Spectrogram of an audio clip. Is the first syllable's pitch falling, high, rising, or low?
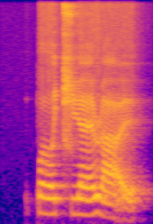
rising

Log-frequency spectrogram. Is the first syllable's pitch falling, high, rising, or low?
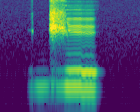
low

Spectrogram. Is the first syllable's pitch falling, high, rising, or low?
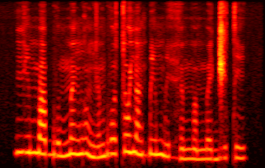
high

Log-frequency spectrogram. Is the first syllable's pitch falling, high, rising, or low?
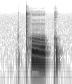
falling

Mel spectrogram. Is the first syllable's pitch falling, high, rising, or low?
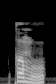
high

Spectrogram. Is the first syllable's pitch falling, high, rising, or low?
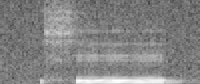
low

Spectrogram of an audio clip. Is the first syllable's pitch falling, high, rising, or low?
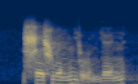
rising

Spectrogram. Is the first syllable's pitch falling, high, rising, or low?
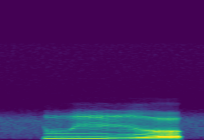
falling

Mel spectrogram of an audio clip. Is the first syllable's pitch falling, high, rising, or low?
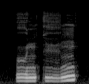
low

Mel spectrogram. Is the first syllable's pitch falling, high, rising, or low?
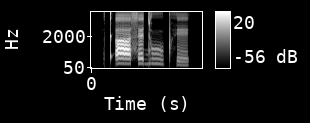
high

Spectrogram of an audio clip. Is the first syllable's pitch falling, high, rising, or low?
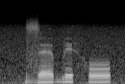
rising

